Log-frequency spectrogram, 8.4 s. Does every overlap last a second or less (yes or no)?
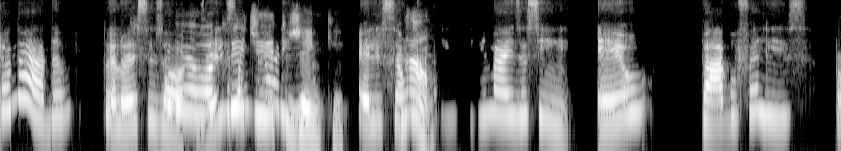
no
